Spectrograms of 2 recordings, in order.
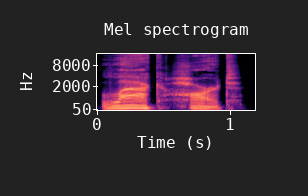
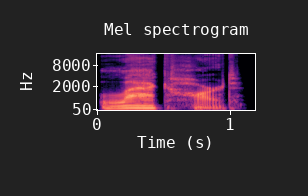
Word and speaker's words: Lockhart: It's pronounced Lockhart, Dead corrected as Aiden took the ID from him. Not Lockhart.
